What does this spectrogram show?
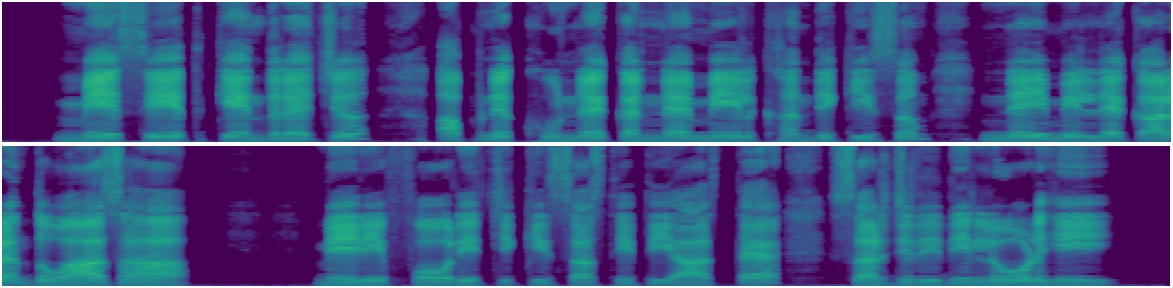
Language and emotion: Dogri, sad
